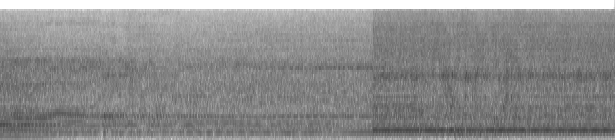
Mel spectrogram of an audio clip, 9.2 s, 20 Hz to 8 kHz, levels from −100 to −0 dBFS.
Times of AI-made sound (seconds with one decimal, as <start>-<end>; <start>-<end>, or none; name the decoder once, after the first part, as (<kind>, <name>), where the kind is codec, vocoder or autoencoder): 1.5-2.7 (codec, HILCodec); 6.3-7.9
